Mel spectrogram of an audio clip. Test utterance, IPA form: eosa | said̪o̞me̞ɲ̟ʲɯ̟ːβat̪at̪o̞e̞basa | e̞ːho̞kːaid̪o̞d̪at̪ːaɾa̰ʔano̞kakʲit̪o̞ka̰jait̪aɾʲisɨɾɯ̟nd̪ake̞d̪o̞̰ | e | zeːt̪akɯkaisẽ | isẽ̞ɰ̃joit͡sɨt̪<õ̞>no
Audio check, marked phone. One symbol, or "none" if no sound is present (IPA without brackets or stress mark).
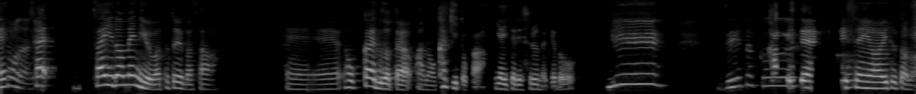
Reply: o̞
